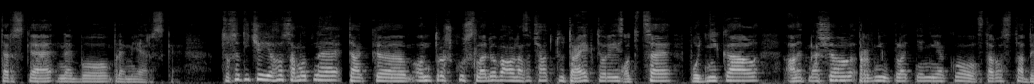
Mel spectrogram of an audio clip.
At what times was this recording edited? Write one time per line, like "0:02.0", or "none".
0:03.4
0:05.5
0:06.2
0:08.1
